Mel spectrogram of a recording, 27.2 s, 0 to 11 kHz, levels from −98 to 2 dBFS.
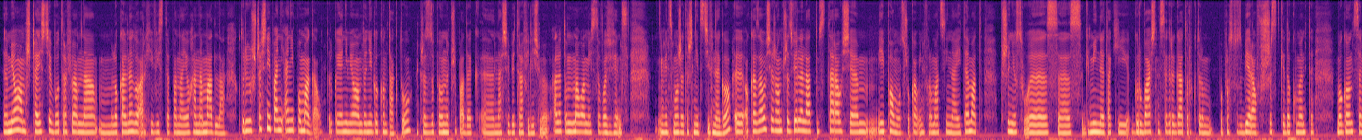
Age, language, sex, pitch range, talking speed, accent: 20-39, Polish, female, 185-210 Hz, 155 wpm, native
